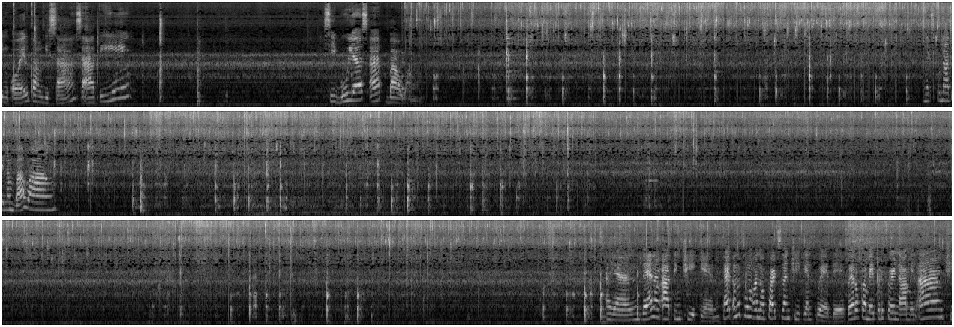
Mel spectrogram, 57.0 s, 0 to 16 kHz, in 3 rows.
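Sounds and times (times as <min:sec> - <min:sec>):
onion and garlic sizzling in oil: 0:00.0 - 0:57.0
wooden spatula scraping a pan: 0:21.6 - 0:24.8.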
